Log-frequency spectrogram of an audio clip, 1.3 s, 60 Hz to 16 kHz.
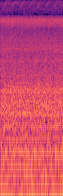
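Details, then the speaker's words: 1994 Mercedes S600 coupe V12 after new mass airflow sensor wiring looms: a smooth, steady cold-start idle at 23°C coolant, with ignition timing of 3.5 and 3.4 on LH1 and LH2 and no misfires. "obviously this is a cold start if we look here we only have 23 degrees coolant temperature"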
